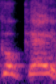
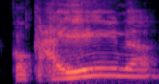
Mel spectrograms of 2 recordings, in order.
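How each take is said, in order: First: The word is said plainly. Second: The word is said with extra force.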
